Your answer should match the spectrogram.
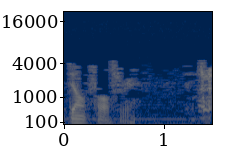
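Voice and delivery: very soft, slow, low mutter; barely audible note to self; hushed self-warning. Retold or imitated. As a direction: warn yourself under your breath, slowly. Father cautioning himself at night.

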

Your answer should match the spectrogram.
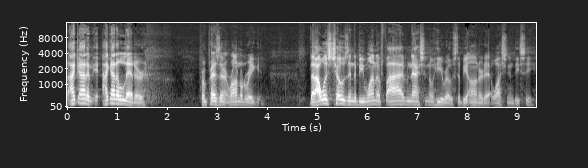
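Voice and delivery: ordinary talk, nothing marked

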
